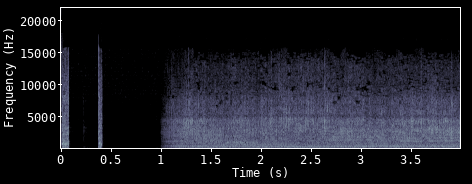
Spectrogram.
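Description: Two short clicks, then a loud, steady TA2 race car engine roar with gearbox sounds kicks in abruptly and holds, droning close by without pause, at Mid-Ohio.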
